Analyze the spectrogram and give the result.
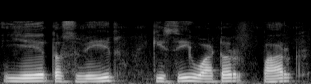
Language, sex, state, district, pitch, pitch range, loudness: Hindi, male, Bihar, West Champaran, 145 Hz, 140-155 Hz, -15 LUFS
